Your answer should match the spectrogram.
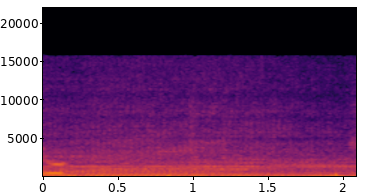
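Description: A machine running steadily nearby: a continuous low mechanical hum with a faint, high, steady tone above it.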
